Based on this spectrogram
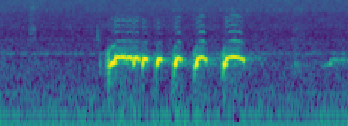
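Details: Local zebra dove singing as a model for training other birds: a single crisp phrase of six fast, pulsing cooing notes, starting with a stronger first note and ending with a soft trailing coo.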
